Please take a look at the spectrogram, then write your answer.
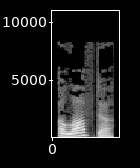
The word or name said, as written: alavda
